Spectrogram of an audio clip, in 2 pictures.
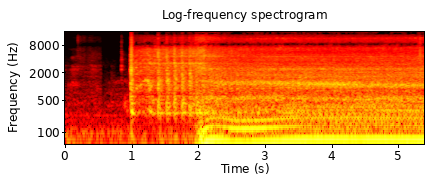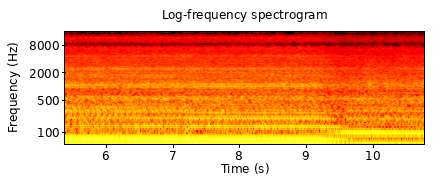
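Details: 2004 Chevrolet Trailblazer inline-6 after replacing fuel filter previously installed backwards, system primed: brief crank, catches quickly and settles into smooth, even idle; healthy start, no misfire.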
